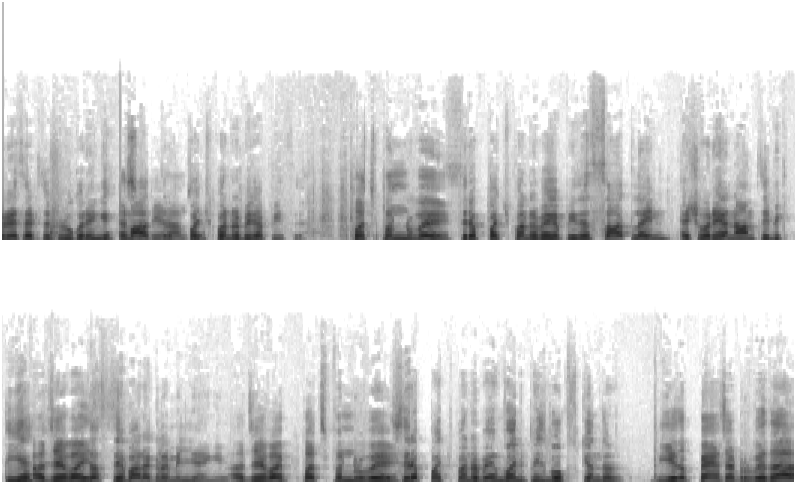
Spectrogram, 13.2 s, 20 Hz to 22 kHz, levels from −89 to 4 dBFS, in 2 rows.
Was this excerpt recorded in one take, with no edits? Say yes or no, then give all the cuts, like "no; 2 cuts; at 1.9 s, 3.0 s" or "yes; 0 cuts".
no; 1 cut; at 0.9 s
